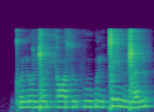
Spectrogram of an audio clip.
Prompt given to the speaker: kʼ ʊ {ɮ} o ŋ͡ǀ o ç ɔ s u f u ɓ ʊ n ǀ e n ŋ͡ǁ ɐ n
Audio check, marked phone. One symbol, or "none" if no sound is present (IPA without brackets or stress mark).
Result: n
